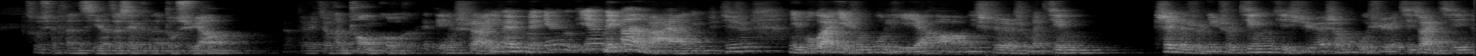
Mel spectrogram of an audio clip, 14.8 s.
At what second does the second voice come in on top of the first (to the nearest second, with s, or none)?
none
